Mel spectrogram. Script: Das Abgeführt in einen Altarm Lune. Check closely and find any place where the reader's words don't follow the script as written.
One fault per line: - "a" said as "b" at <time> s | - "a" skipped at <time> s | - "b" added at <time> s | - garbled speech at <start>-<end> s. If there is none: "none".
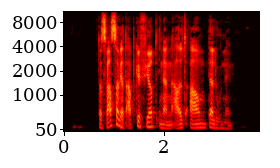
- "Wasser wird" added at 0.8 s
- "der" added at 2.9 s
